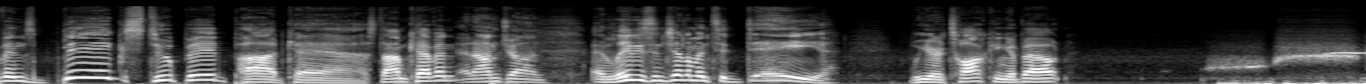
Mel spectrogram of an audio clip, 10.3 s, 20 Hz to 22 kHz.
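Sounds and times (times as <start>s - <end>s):
speech: 0.0s - 8.1s
person attempting to whistle: 9.0s - 10.2s.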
